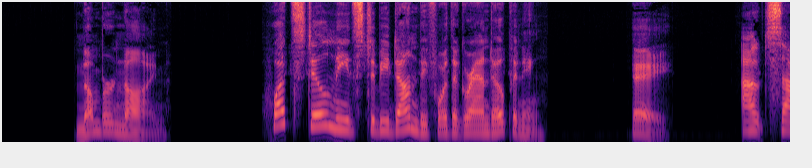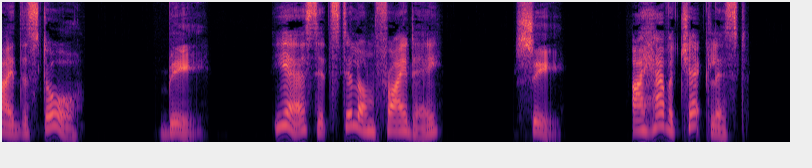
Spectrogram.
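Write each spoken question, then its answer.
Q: What still needs to be done before the grand opening?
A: C: I have a checklist.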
